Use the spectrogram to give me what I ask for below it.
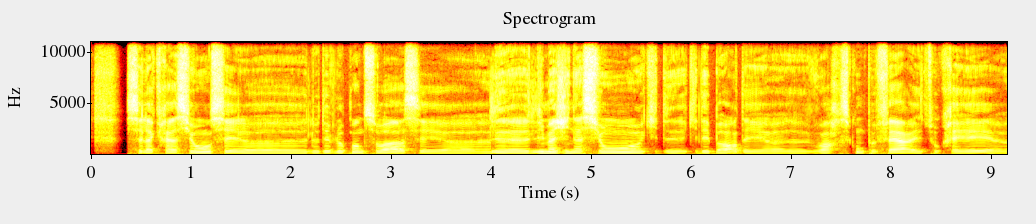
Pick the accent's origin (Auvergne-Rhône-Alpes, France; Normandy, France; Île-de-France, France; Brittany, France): Auvergne-Rhône-Alpes, France; Échirolles; born there; moi je suis né à Échirolles, donc forcément Grenoble, ça, c'est ma ville d'adoption depuis le départ.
